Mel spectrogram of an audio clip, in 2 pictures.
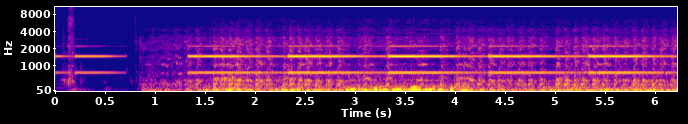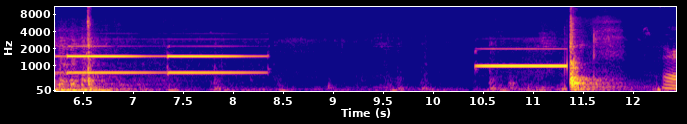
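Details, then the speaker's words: Ford with a 5.4 two-valve engine, crank no start: long steady cranking with a faint whine, barely trying, no catch; no fuel pressure, fuel pump not heard, inertia switch not tripped; suspected failed fuel pump, fuel pump driver module, or wiring. "it's barely trying this thing's got no fuel pressure I can't even hear the pump kicking on back there and check the inertia switch it's not tricked"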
